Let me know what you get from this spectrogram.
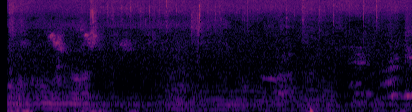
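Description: A violet carpenter bee drones with a deep, steady buzz that hums on without a break.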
